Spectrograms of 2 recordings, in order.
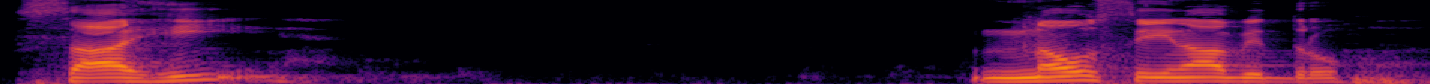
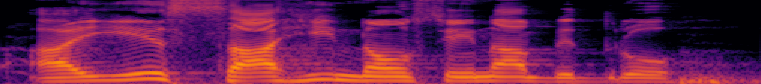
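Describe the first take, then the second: First: Spaced out and slowed, word by word, for note-taking; dictating the title slowly to the class; slow dictation. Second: Said in the usual way. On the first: Shown as a demonstration. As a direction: read it out slowly so they can write it down. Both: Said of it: "यहीं पे लिख लो note".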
